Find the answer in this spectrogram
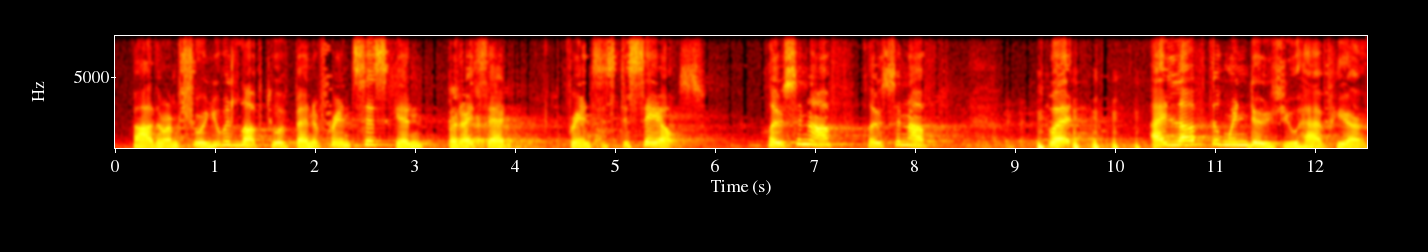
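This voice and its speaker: A woman's fairly high voice with ordinary pitch variation, fairly slow and broken by long, frequent pauses, amid noticeable background noise and audible room echo. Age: 60s. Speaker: nun and community center co-founder. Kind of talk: address to a church congregation. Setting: church. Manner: animated, repetitive emphasis.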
